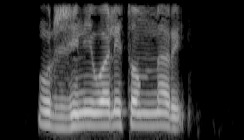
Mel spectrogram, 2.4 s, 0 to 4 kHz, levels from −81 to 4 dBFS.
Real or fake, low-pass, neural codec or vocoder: real; 3.6 kHz; none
